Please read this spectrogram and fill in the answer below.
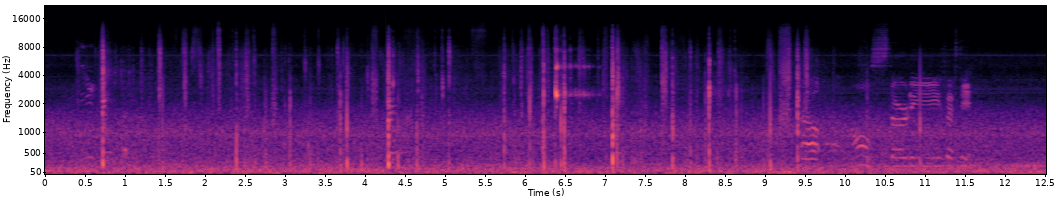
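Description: Tennis point on a hard court: a series of sharp pops from rackets striking the ball and the ball bouncing, spread over the first eight seconds and loudest around six to seven seconds in. Players' voices call out near the end.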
